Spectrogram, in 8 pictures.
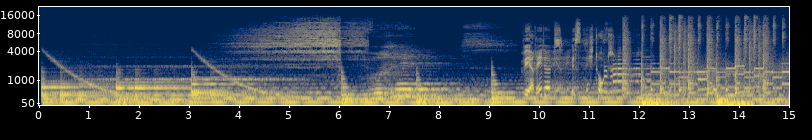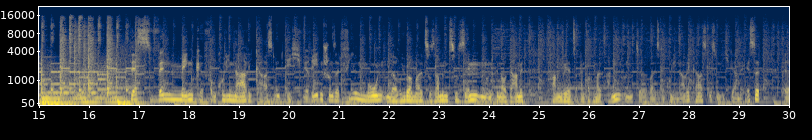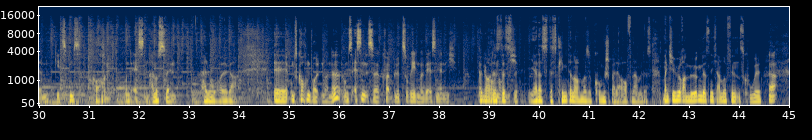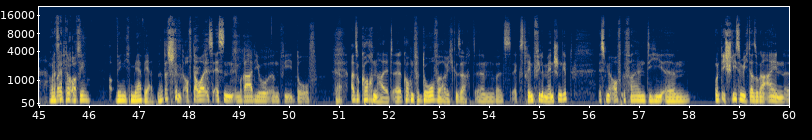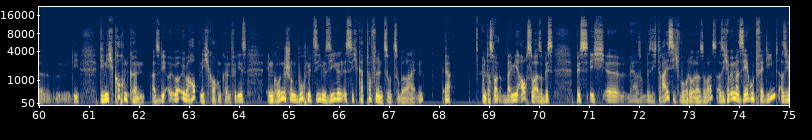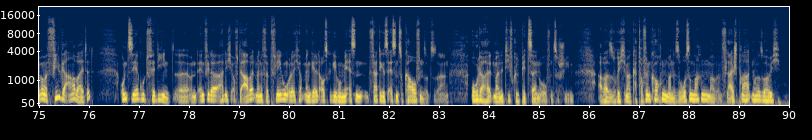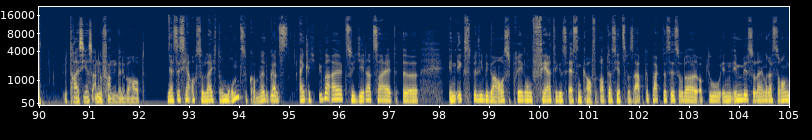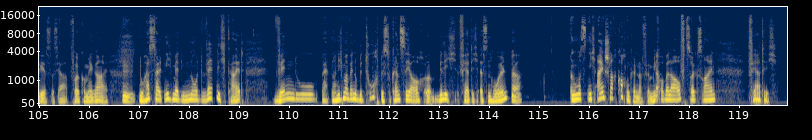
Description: Wir haben uns gedacht, es könnte hilfreich sein, auf Anfängerniveau übers Kochen zu reden und das hier ist unsere erste Folge. Bitte denkt daran, dass es immer einige Sendungen dauert, bis zwei Moderatoren sich aufeinander eingespielt haben.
